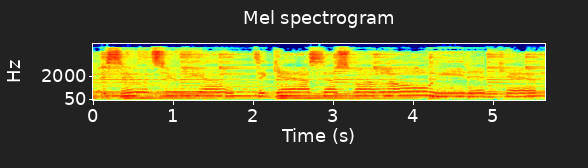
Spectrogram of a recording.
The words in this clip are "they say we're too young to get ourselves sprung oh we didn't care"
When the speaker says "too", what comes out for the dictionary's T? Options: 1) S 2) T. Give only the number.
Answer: 2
